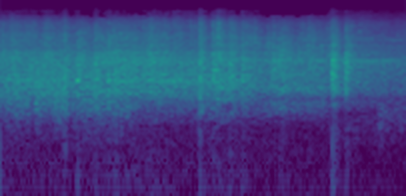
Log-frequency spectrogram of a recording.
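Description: Freight train rolling past close by: a steady rushing rattle of steel wheels on the rails, with a few sharp clacks about two seconds and three and a half seconds in. The noise starts to fade near the end as the last cars go by.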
